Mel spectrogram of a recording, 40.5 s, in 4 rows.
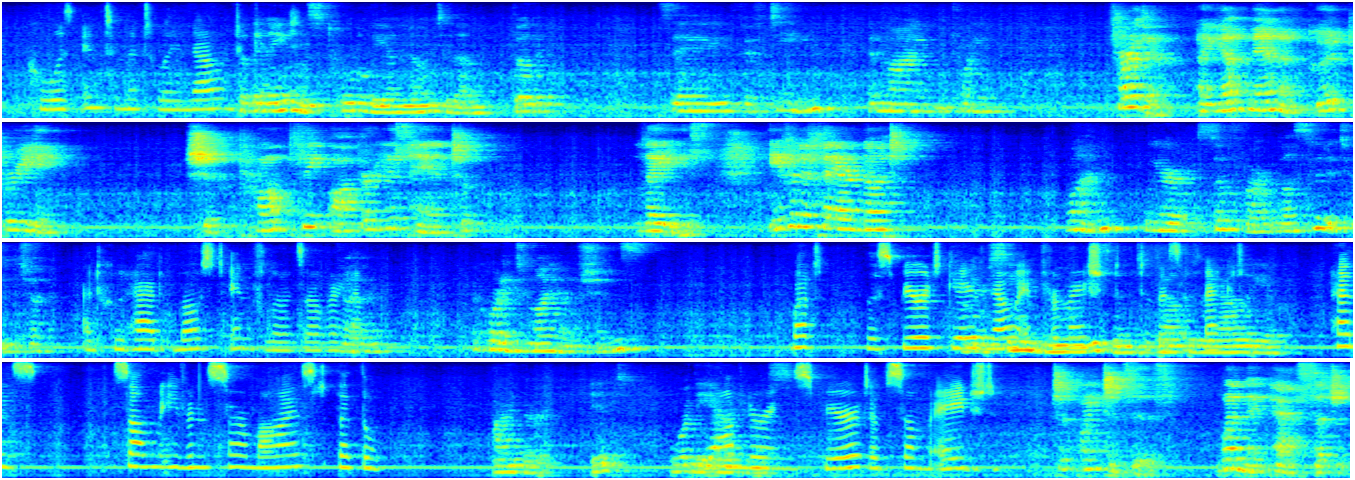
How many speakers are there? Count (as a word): four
